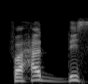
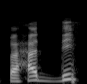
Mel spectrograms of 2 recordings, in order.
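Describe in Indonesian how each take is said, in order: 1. Konsonan terakhirnya bunyi 's' yang mendesis. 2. Konsonan terakhirnya bunyi 'th' yang lembut.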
